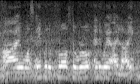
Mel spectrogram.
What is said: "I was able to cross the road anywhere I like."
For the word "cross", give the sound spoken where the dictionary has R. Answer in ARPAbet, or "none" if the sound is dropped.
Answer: L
